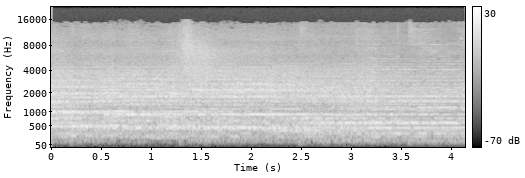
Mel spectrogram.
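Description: A church congregation singing together, many voices holding long sustained notes.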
